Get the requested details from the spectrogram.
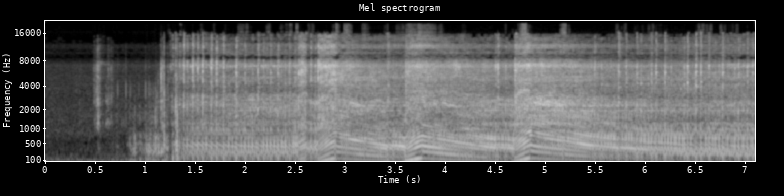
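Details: Ported Hypo 660 build chainsaw with added third muffler port, about to cut a roughly 18-inch, pretty dry log: fires on the first drop start, three quick blips to a crisp high scream, settling cleanly; strong and healthy.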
